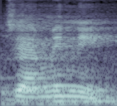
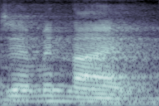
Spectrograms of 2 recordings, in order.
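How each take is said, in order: First: The word ends with an 'ee' sound. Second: The word ends with an 'eye' sound. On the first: The speaker calls it wrong. "आप सब क्या बोलते हो" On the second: The speaker calls it right. "वो क्या होता है"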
